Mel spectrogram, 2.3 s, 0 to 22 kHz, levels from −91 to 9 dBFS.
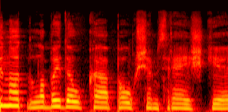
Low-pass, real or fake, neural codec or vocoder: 14.4 kHz; real; none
